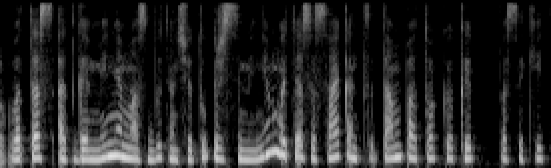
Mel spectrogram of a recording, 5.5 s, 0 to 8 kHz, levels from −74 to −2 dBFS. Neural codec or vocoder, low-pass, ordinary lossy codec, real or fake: none; 7.2 kHz; MP3, 48 kbps; real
